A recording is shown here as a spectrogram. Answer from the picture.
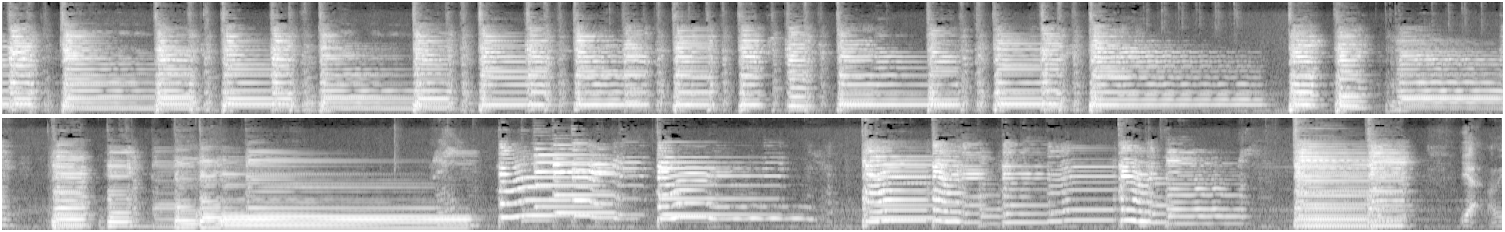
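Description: McLguitars Silverback S-style electric guitar played clean through its bridge pickup, volume rolled off a touch and tone turned down about a quarter. It opens with a rhythmic picked chord pattern, lets a full chord ring for a few seconds just past the middle, then plays single-note lines with string bends.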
